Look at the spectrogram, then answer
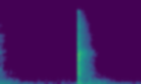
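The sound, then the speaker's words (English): A single sharp hand clap rings out after a short silence, loud and crisp with a quick decaying tail, the opening beat of a slow clap. “Bit of a slow clap.”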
